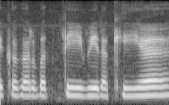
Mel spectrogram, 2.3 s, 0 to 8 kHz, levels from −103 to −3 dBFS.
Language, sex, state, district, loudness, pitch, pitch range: Hindi, male, Jharkhand, Deoghar, -17 LUFS, 180 Hz, 175-190 Hz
